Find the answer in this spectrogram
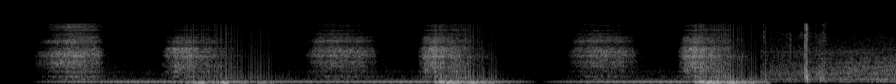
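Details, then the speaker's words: Normal breathing played as the baseline example in a student presentation on respiratory regulation: even, unlaboured breaths at roughly 22 a minute with a low hum behind. "Y así es como se escucharía. normal y esta será la línea de base para el aprendizaje de esto y se escucha algo así."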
